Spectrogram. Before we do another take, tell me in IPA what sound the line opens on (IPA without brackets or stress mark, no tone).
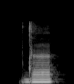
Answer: d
